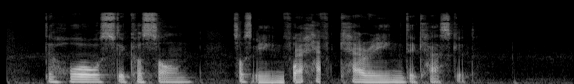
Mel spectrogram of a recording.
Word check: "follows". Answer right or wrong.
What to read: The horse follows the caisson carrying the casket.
wrong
